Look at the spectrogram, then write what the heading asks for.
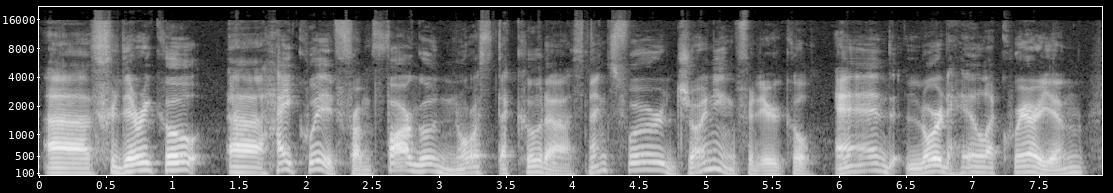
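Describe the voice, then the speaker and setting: A man's voice: mid-range voice, sing-song, measured pace, hardly any pauses. A man hosting a casual livestream, reading viewer messages aloud, joking about himself and explaining technical steps plainly. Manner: chatty, reads chat messages aloud, self-joking. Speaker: livestream host.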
